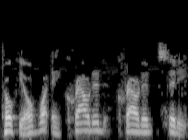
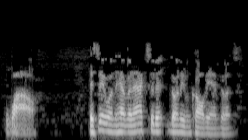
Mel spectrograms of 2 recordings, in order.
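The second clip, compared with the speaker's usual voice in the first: ordinary talk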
